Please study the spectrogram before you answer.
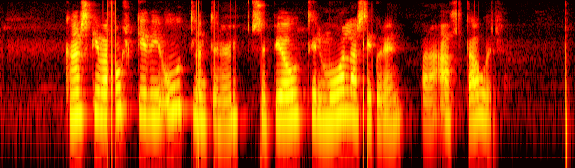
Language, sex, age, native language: Icelandic, female, 40-49, Icelandic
